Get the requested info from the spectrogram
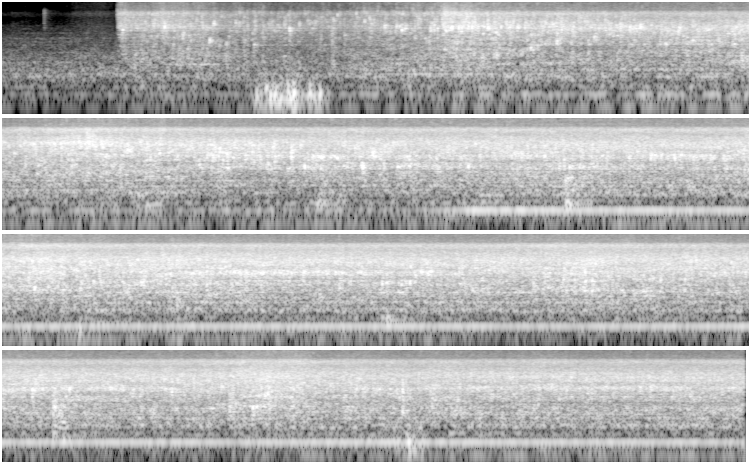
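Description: Marinated chicken pieces deep-frying in a pan of hot oil: a steady sizzle that starts suddenly about a second in and grows louder a few seconds later.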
